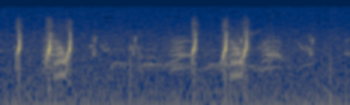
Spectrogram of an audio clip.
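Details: Common quail, said to be female, giving sharp clipped notes in quick groups of three, with the group repeated about a second later. There is a faint hum underneath.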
